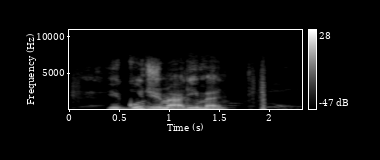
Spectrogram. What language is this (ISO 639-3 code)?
kab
